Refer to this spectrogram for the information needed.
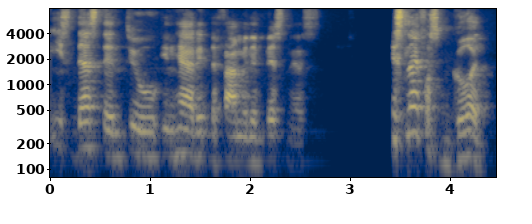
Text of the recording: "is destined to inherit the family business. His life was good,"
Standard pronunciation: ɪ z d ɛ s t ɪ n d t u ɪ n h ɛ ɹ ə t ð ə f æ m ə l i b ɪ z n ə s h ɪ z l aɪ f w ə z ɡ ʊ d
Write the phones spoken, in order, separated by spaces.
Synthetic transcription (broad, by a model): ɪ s d ɛ s t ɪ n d t u ɪ n h ɛ ɹ ə t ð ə f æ m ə l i b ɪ s n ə s h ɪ s l aɪ f w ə s ɡ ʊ d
